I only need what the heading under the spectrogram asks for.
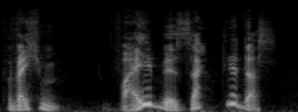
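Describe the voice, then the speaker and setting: A man voicing a stern, imperious older male cardinal in an audiobook, speaking slowly and deliberately with a menacing edge. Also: mid-range voice, huge pitch swings, husky, no echo, clean studio sound, voice pushed up, exaggerated voice. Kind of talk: audiobook character voice.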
